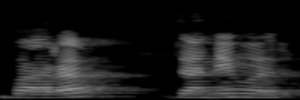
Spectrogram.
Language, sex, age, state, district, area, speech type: Marathi, female, 30-45, Maharashtra, Nagpur, urban, spontaneous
